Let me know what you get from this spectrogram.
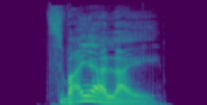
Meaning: In two manners, in a double sense
- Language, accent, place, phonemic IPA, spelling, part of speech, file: German, Germany, Berlin, /ˈtsvaɪ̯ɐlaɪ̯/, zweierlei, adverb, De-zweierlei.ogg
